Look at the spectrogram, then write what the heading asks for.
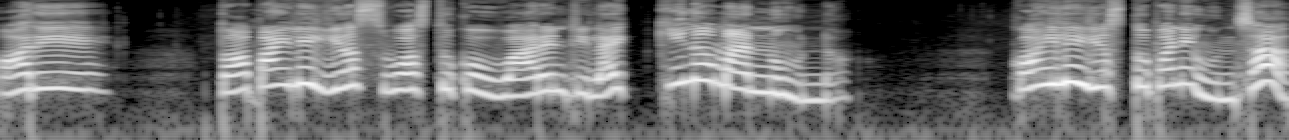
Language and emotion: Nepali, angry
